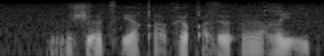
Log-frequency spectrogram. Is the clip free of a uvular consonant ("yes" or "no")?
no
